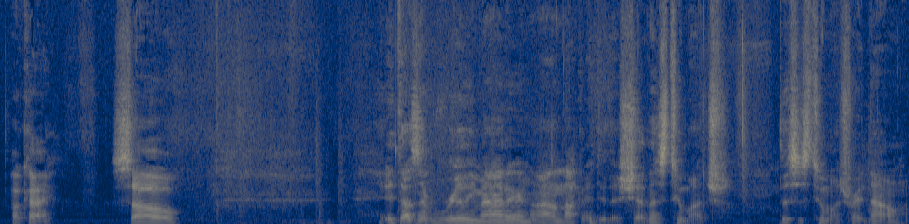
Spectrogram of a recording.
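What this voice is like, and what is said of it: Slightly slurred tipsy speech. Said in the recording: “the Bacardi is whacking right now ... I'm slurring a little bit.”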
